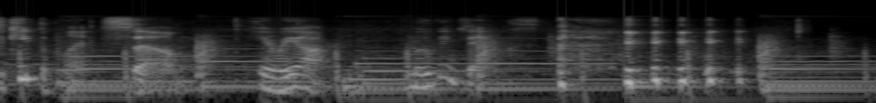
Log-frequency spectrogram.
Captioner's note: giggles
